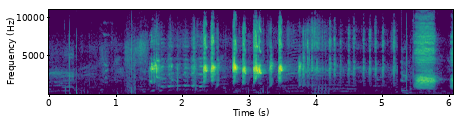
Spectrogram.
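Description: Birds calling: a quick run of loud, short, sharp notes, then two longer, noisier calls about two-thirds of a second apart near the end.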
